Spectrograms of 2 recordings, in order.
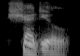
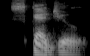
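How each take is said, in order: First: The word has a British pronunciation. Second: The word has an American pronunciation. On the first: "I say the word schedule" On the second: "the American pronunciation"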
